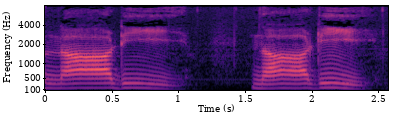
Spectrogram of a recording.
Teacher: Und eigentlich ist A und I lang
